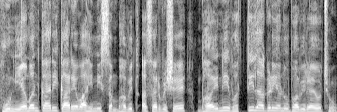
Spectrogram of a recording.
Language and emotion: Gujarati, fearful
